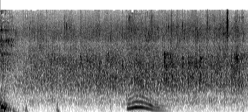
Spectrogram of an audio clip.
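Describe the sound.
A crowd claps steadily for several seconds, a dense, even patter of many hands, with a single voice letting out a rising-and-falling whoop partway through.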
